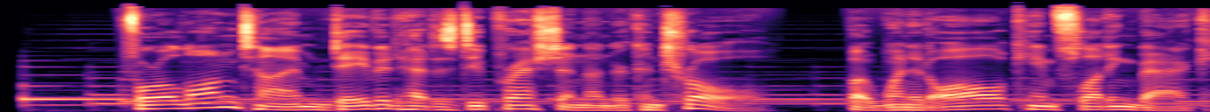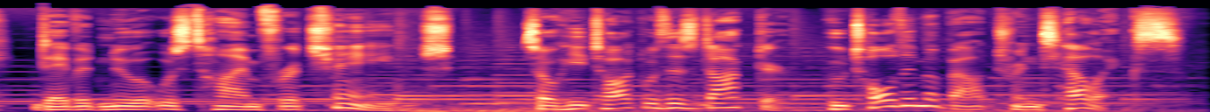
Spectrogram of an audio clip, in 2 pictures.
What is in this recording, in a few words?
Commercial; Trintellix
